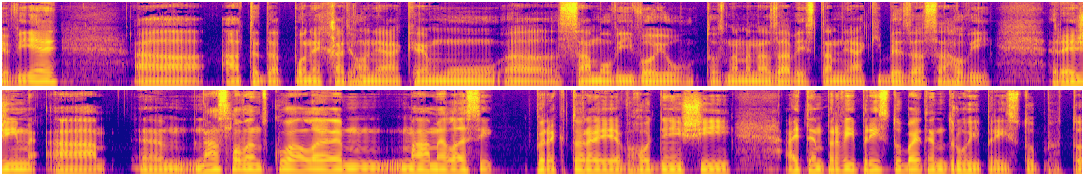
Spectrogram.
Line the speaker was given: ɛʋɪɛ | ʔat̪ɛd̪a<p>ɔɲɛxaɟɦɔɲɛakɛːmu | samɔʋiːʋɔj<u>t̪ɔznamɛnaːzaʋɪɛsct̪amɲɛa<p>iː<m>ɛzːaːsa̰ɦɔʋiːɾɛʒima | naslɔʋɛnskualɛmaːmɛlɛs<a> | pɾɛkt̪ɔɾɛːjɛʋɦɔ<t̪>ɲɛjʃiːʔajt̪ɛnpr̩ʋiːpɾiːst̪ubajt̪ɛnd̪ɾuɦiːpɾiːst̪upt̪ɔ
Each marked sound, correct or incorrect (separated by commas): correct, correct, incorrect, incorrect, incorrect, incorrect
